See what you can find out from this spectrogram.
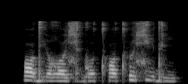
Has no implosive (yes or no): yes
